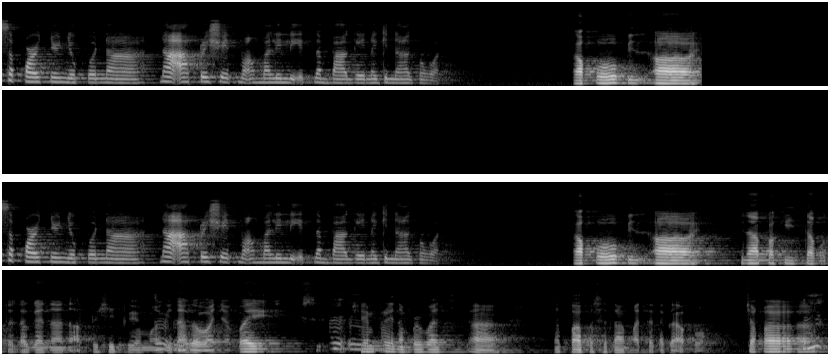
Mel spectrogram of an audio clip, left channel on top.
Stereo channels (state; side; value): drops out; left; at 7.0 s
